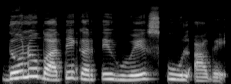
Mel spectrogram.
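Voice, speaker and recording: A woman reading a scripted story in an expressive, dramatic narrator's manner. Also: a little high, a little slow. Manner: expressive, voices the dialogue of characters.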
